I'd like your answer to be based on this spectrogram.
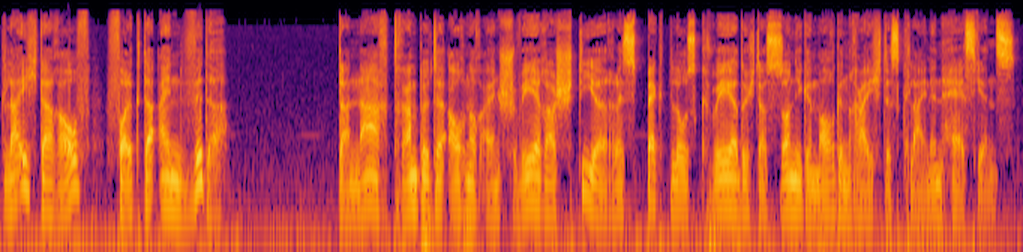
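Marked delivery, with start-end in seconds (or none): none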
